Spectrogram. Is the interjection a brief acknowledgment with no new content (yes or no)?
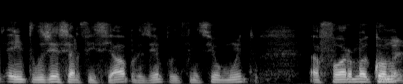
yes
